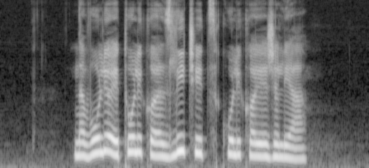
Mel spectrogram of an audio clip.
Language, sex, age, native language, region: Slovenian, female, 18-29, Slovenian, Central Slovenia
